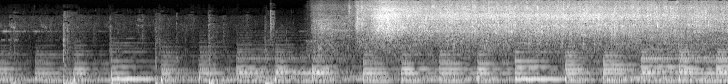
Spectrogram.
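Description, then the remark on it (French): Shower water bursts on partway through and keeps running as a steady, loud hissing spray, layered over an ongoing melodic music bed with rhythmic plucked notes. “qui l'assaillent lors de sa toilette. Sous la douche, voyage en Amérique cette semaine.”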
